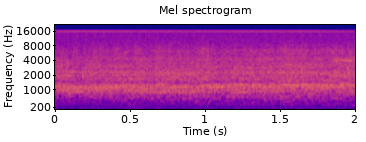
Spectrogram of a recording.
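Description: Arena crowd applauding and cheering in a steady wash of noise, with a steady high-pitched tone running through it.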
